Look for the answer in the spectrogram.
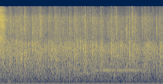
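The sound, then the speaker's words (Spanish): An audience claps steadily in praise of the Lord, a dense, continuous patter of many hands at an even level throughout, with no voices standing out above it. “A ver, un buen aplauso al Señor.”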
